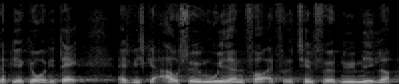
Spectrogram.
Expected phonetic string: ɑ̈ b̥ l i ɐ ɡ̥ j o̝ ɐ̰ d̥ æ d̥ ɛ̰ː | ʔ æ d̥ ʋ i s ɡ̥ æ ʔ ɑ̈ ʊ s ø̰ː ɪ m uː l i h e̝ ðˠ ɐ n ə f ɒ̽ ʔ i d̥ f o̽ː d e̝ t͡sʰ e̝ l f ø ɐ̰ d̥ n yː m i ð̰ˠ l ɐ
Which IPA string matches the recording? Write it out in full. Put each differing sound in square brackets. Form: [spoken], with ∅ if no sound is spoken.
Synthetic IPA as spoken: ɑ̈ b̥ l i ɐ ɡ̥ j o̝ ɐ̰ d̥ [i] d̥ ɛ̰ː | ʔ æ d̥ ʋ i s ɡ̥ æ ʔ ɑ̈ ʊ s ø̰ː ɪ m uː l i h e̝ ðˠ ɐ n ə f ɒ̽ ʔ [æ] d̥ f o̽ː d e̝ t͡sʰ e̝ l f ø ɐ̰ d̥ n yː m i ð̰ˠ l ɐ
